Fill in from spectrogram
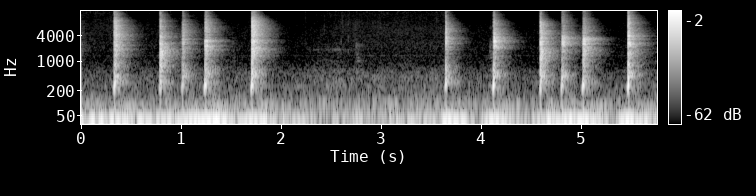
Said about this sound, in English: And usually, you know, you just clap, don't you? You clap, clap, clap, clap, clap, well done, next person. But throughout the whole of this assembly, I'm going to just tap. They clap like this every maybe 10 seconds.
